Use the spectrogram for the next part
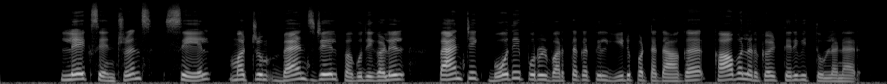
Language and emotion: Tamil, neutral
